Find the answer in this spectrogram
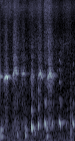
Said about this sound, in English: I'm gonna whistle it.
